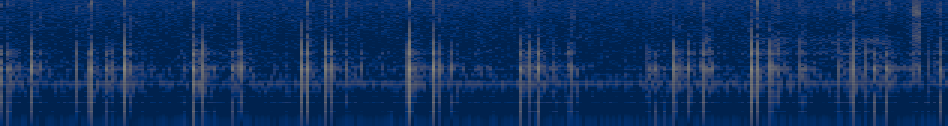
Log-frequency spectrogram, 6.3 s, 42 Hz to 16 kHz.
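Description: Fingernails tap and scratch on the cover of a closed, solid navy faux-leather hardcover notebook. Quick, dry, hollow-sounding taps come in irregular bursts and die away almost instantly, with a mid-range knock around 600 Hz. Faint scratching fills the quiet gaps between them.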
